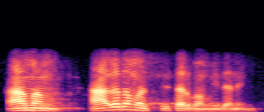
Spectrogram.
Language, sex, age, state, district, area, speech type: Sanskrit, male, 18-30, West Bengal, Cooch Behar, rural, conversation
